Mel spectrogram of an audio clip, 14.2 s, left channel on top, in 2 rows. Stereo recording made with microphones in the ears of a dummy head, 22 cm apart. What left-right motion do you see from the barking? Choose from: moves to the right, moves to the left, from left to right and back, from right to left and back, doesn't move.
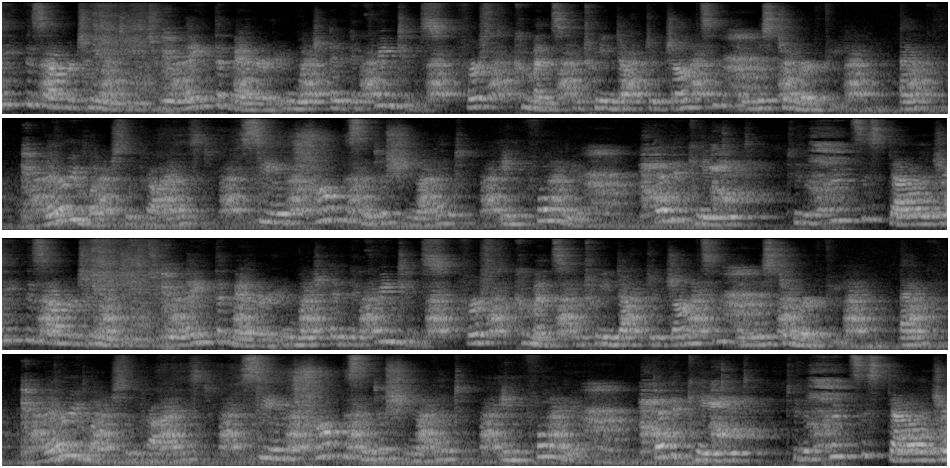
doesn't move.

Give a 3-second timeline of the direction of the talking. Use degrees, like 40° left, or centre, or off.
20° left, 20° left, 20° left, 20° right, 60° right.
